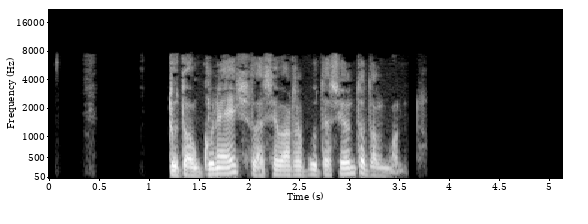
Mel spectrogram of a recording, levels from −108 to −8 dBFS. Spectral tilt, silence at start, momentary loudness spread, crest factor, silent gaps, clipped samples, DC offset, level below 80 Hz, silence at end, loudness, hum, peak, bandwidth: -6.5 dB/octave; 1.2 s; 9 LU; 16 dB; none; under 0.1%; under 0.1%; -52 dBFS; 1.65 s; -16 LUFS; none; -2 dBFS; 7.8 kHz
